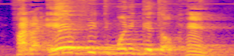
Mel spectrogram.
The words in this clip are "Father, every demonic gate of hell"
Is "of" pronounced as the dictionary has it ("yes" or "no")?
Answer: no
